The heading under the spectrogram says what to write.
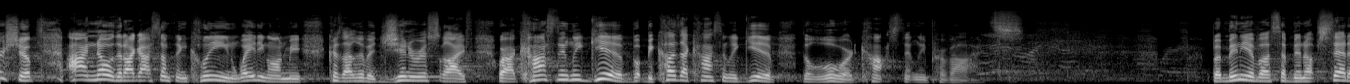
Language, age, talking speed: English, 40-59, 160 wpm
